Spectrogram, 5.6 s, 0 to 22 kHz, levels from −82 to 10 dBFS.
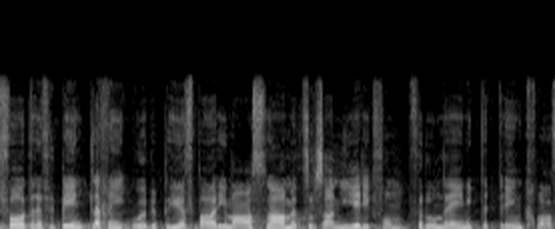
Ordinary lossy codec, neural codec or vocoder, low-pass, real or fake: none; codec, 44.1 kHz, 3.4 kbps, Pupu-Codec; 14.4 kHz; fake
